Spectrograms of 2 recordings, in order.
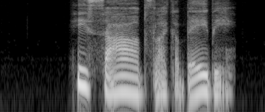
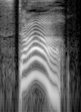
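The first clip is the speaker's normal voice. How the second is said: a higher, pleading stop; 8 semitones higher, 4 dB louder than usual. Acted. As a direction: beg him to stop. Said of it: "Kenya pleads".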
